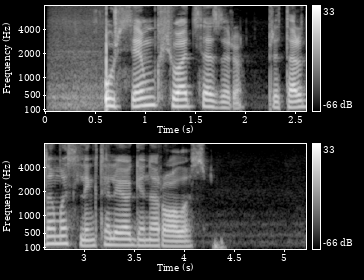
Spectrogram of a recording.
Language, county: Lithuanian, Vilnius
